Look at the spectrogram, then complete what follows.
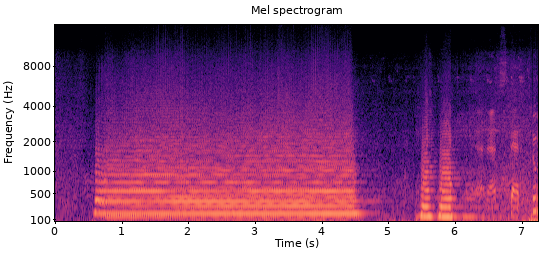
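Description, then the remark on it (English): A car ferry, running since the 1950s and beginning its round trip across the lake between Manitowoc and Ludington, Michigan, blows its horn in salute, heard from a lighthouse deck: one long, deep, loud blast lasting about four seconds, then fades, followed by two short toots and ambient noise. “That's a salute to us.”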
